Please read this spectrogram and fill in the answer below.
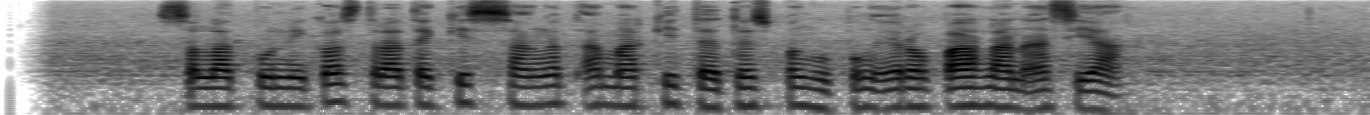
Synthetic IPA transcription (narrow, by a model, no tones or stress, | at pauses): səlat̪̚punikɔst̪ɾat̪eɡ̥ɪsːaŋət̪amarɡ̥i̤d̪̥ä̤d̪̥ɔ̤spəŋub̥ʊŋeɾopalanasia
